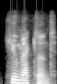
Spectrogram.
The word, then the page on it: humectant: American English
